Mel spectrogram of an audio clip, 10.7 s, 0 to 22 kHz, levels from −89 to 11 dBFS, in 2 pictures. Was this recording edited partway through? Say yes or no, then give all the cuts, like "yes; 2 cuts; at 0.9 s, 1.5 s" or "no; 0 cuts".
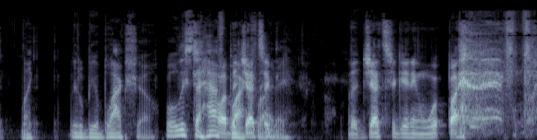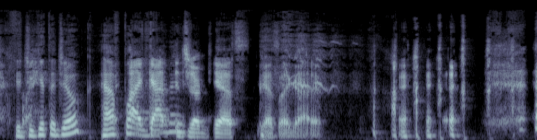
yes; 3 cuts; at 1.3 s, 1.6 s, 3.5 s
